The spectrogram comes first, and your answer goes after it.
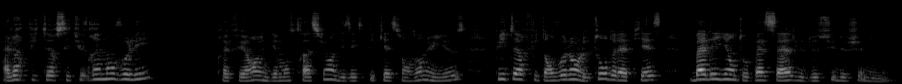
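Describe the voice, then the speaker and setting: A woman narrating a storybook aloud with expressive storytelling. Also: fairly low pitch, brisk, few pauses. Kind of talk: audiobook narration.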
